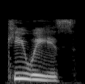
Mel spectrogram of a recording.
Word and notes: kiwis: British English

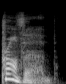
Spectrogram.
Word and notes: proverb: British English

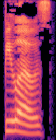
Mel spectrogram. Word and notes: belows: British English

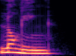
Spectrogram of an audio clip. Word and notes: longing: British English

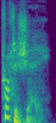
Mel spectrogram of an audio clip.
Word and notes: protege: British English

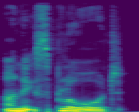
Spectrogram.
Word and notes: unexplored: British English

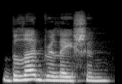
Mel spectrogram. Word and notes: blood relation: American English

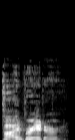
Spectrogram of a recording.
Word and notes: vibrator: American English

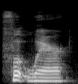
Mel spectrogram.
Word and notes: footwear: American English

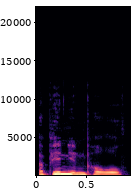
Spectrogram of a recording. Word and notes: opinion poll: American English

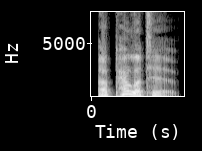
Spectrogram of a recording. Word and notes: appellative: British English

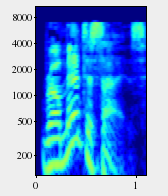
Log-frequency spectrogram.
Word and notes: romanticise: British English

